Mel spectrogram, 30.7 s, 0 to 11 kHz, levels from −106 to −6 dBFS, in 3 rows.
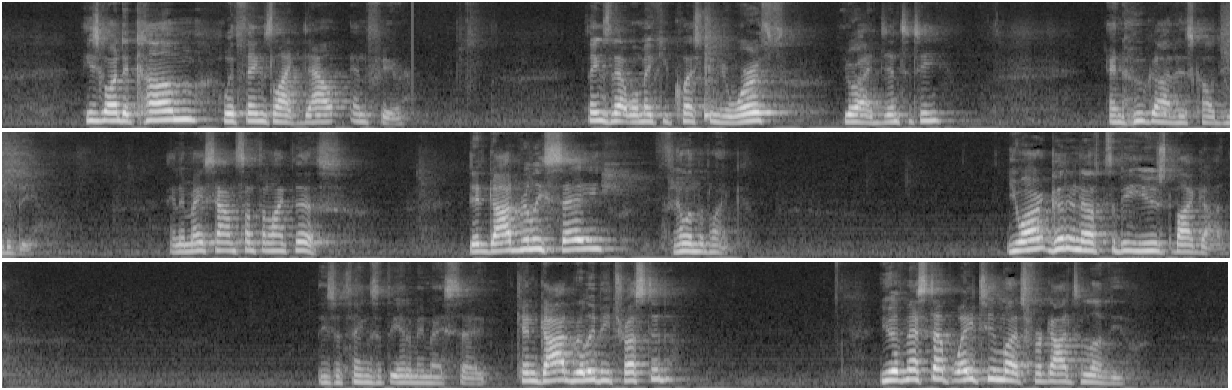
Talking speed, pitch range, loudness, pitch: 150 wpm, 155-215 Hz, -30 LUFS, 190 Hz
